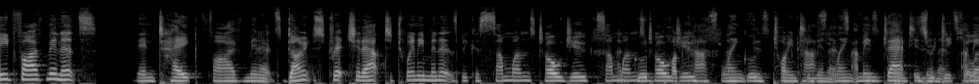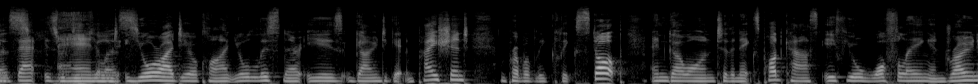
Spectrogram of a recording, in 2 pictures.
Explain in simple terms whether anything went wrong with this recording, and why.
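From 5.97 s, just after "because someone's told you", until 11.17 s, before "ideal client your listener", the speech plays twice: a doubled audio track, with a second, equally loud copy about a second behind. Unlike an echo, it never fades or sounds roomy and cuts in and out abruptly, likely from a duplicated recording path.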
